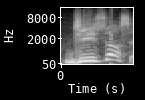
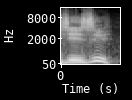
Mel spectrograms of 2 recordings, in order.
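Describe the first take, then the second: First: The name is pronounced the English way. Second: The name is pronounced the French way. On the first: "ça l'a dit. Jesus" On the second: "anglais a pas dit Jésus"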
